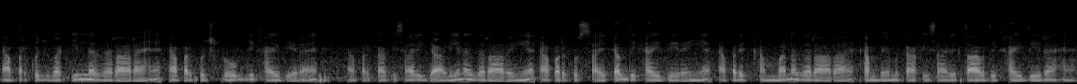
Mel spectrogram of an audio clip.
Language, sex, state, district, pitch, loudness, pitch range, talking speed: Hindi, male, West Bengal, Malda, 100 Hz, -33 LUFS, 95-105 Hz, 280 wpm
